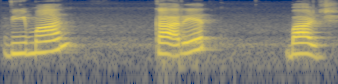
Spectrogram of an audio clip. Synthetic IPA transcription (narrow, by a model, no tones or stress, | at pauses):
ʋiman | kaɾet̪̚ | bad͡ʒ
